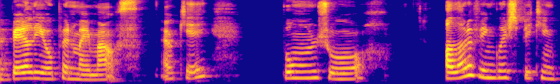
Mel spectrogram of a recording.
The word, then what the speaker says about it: bonjour: first syllable, we have we don't pronounce the N. Okay. B O N together in French makes a nasal sound which is you have to have uh the lips rounded like this. The back of your tongue is going to go up to make that nasal sound. Okay, you have to feel it in your nose.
